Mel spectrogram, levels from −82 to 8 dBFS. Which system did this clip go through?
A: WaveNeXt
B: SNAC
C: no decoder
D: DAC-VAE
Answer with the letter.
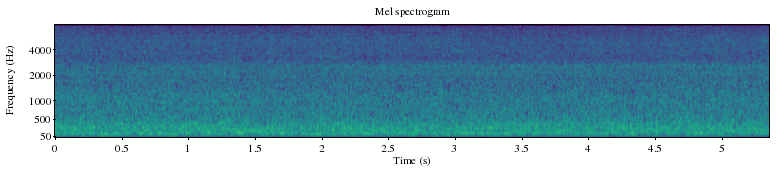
A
